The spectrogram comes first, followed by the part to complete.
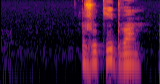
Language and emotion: Russian, neutral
